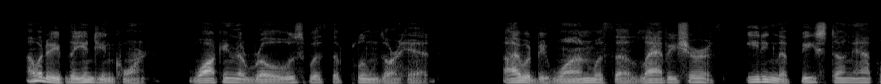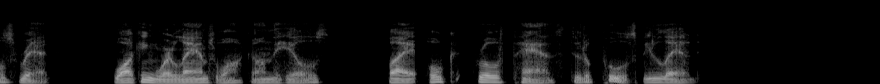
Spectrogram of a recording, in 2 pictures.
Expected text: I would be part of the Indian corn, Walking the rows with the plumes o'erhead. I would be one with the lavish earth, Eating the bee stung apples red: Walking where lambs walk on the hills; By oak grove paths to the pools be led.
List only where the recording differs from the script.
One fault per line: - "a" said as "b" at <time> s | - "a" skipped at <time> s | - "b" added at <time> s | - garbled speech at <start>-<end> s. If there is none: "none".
- "part" skipped at 0.6 s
